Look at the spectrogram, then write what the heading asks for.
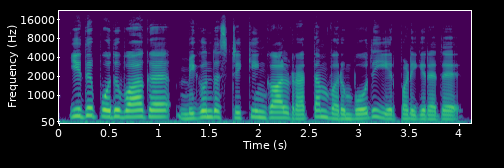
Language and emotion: Tamil, neutral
